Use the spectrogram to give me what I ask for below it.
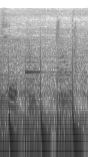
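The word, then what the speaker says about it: Hessle: Fantastic views of the Humber Bridge in the background and the foreshore here at Hessel, or Hessel as the locals pronounce it.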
